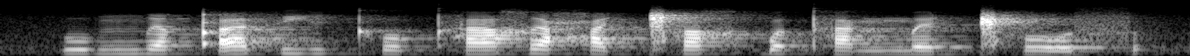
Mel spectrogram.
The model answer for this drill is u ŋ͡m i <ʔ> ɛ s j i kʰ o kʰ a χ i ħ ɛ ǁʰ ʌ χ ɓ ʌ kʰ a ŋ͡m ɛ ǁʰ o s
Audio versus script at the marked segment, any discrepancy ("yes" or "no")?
yes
